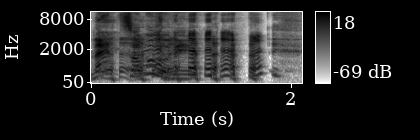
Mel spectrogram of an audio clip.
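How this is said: It is said in a put-on Italian accent.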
